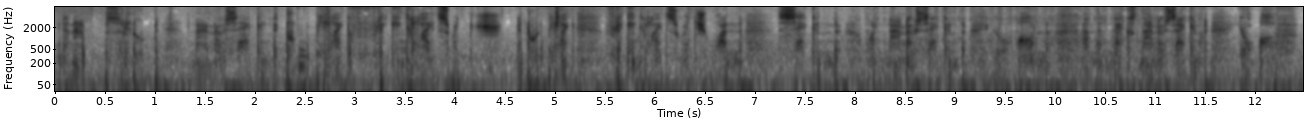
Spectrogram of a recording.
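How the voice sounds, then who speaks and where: A whispered ASMR voice, recorded outdoors. The performer muses slowly and repeats phrases softly, speaking directly to the listener like a small friend in a gentle roleplay.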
